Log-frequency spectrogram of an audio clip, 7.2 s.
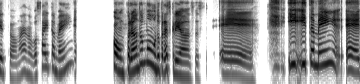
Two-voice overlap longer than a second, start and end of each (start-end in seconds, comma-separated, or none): none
